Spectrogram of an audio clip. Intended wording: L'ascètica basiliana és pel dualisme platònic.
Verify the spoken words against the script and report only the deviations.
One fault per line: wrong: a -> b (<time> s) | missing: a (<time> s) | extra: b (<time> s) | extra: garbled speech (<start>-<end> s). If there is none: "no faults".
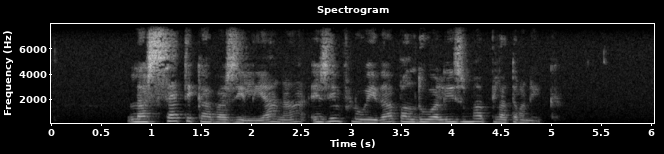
extra: influïda (2.9 s)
